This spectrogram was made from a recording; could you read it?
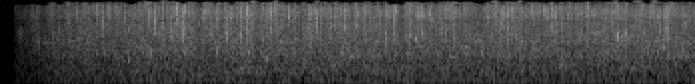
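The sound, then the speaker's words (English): Steady trickling water runs continuously through paddy fields in Puncak, south of Jakarta, Indonesia, a bright, dense babble of flowing water, with no voices and an even level throughout. “Water trickles through the picturesque paddy fields of Puncak south of Jakarta”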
